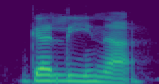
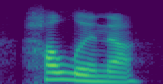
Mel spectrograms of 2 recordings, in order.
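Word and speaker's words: Галина: my mom's name is galena in russian that's how you say it in ukrainian helena so we have a soft g and when i speak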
